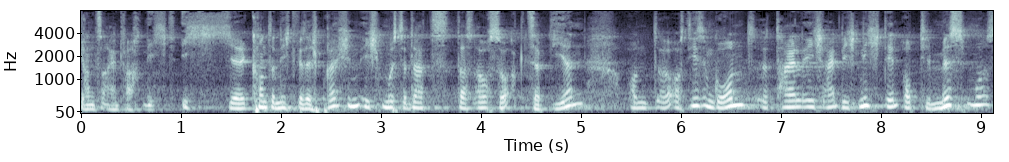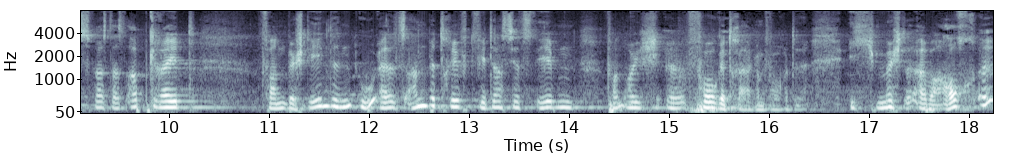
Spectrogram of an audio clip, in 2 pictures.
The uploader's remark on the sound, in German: Mitschnitt der Podiumsdiskussion auf der AERO 2019 mit Vertretern von DULV, DAeC, Pipistrel und Flight Design.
